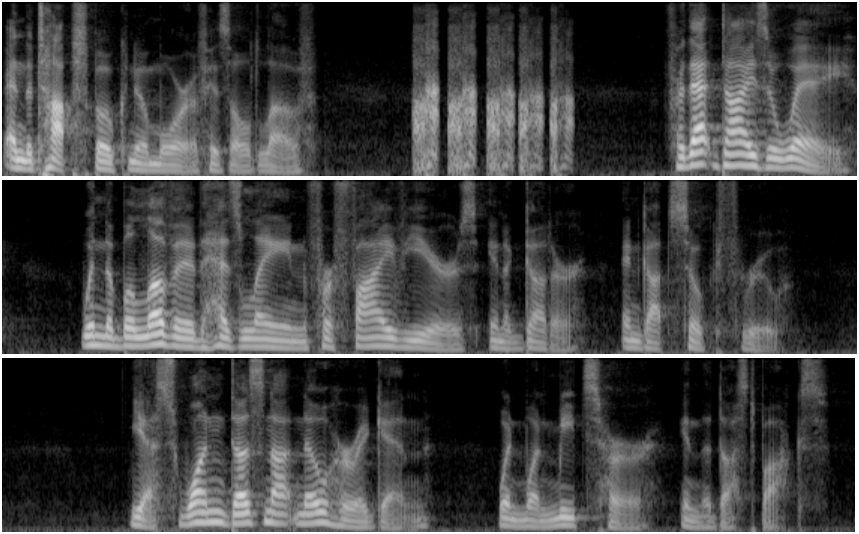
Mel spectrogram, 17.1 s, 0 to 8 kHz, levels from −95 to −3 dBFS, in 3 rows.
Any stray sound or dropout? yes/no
yes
